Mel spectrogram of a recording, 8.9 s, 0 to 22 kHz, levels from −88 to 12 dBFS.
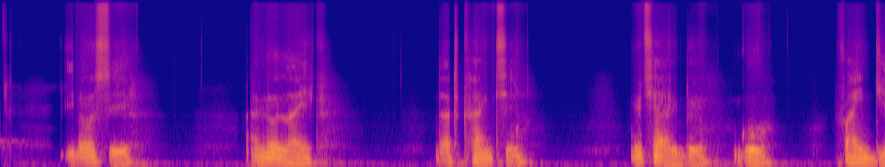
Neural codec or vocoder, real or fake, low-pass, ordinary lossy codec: autoencoder, 48 kHz, 32 numbers a frame, DAC-VAE, trained on Japanese speech; fake; none; none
